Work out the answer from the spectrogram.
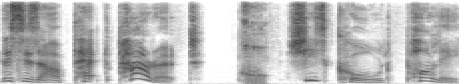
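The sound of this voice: A cartoonish character voice, fairly high in pitch and fairly slow in pace.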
